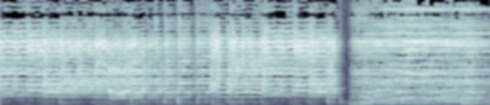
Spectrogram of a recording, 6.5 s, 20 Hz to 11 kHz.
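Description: Roland XPS-30 synthesizer playing a high, ornamented melody with bending pitch on a shehnai patch. After a brief break about four and a half seconds in, it moves to lower notes on a strings patch.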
